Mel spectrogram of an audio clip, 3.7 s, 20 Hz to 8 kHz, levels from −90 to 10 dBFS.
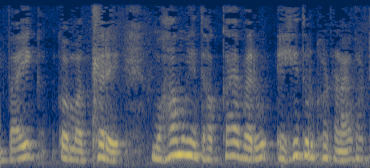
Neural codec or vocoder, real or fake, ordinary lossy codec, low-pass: none; real; none; 7.2 kHz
